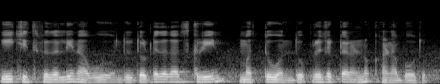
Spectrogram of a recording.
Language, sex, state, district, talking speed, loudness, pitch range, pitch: Kannada, male, Karnataka, Bangalore, 135 wpm, -15 LUFS, 105-120 Hz, 115 Hz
